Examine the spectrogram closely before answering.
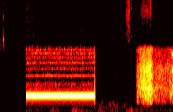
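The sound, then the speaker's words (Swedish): Ringback tone on an outgoing telephone call: a single sustained, steady electronic tone lasting just over a second, followed by a brief burst of noise. “vi ska ringa upp Lundapolisen Magnus Björn Bensén”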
